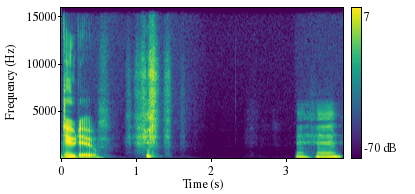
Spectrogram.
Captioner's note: laughing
